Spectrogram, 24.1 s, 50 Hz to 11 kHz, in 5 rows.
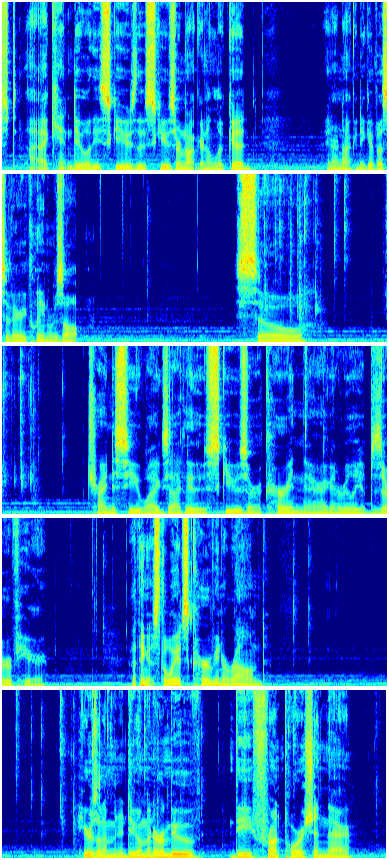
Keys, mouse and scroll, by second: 0.4 middle click, 1.6 middle click, 2.1-6.6 middle drag, 7.8 click, 8.2 shift+click, 8.5 ctrl+e, 9.8 ctrl+z, 10.0 middle click, 11.4 middle click, 12.5 middle click, 13.7-15.6 middle drag, 16.0-17.4 middle drag, 18.0 middle click, 19.4 ctrl+z, 19.4 alt+a, 19.6 middle click, 19.9 Tab, 20.9 alt+shift+click, 21.2 middle click, 22.4 ctrl+e, 23.1 middle click.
